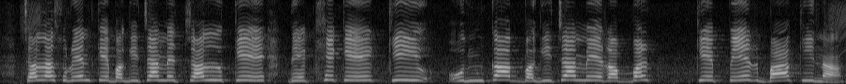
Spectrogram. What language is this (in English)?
Bhojpuri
